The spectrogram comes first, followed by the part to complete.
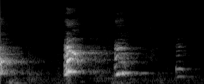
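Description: A Labrador Retriever puppy gives three short, rising yappy barks, demanding its supper.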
